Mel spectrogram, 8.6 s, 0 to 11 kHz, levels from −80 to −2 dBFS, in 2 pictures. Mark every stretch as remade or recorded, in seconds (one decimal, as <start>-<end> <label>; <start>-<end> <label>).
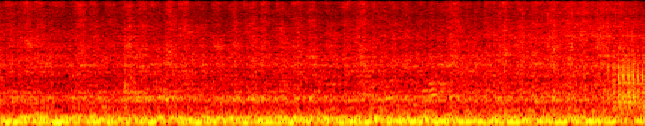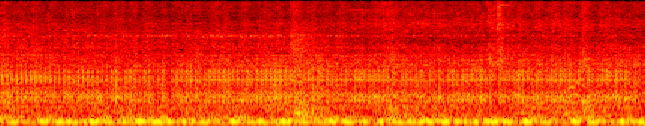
0.0-0.4 recorded; 0.4-1.0 remade; 1.0-8.6 recorded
